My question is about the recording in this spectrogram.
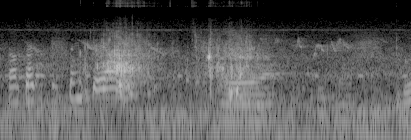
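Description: Indistinct talking in short bursts, over a steady low rumble.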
